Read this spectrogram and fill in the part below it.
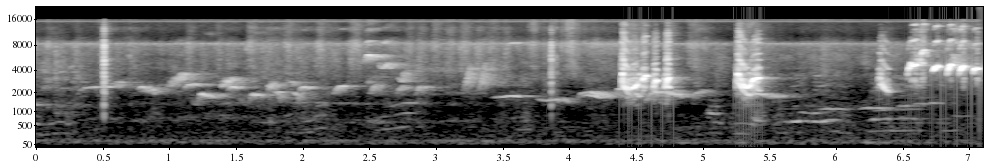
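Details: White-rumped shama, a contest songbird, singing: soft warbled whistles at first, then loud bursts of rapid high trilled notes, a sharp click, and a final rising whistled flourish.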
